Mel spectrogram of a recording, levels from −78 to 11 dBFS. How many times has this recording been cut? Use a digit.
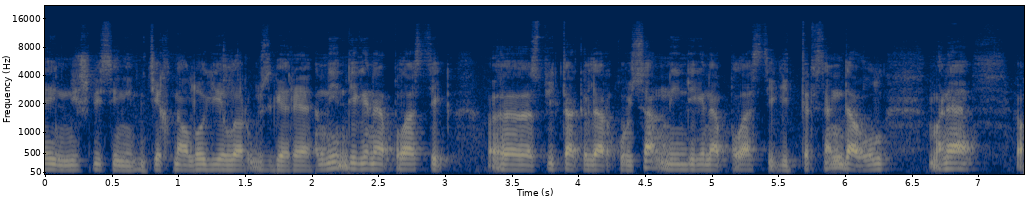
1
